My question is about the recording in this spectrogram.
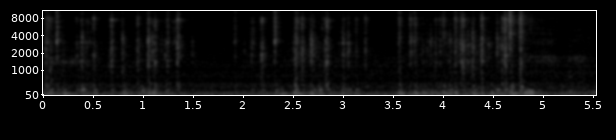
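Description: Faint typing on a computer keyboard: many quick, light key clicks in a steady, continuous patter with no talk over them.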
